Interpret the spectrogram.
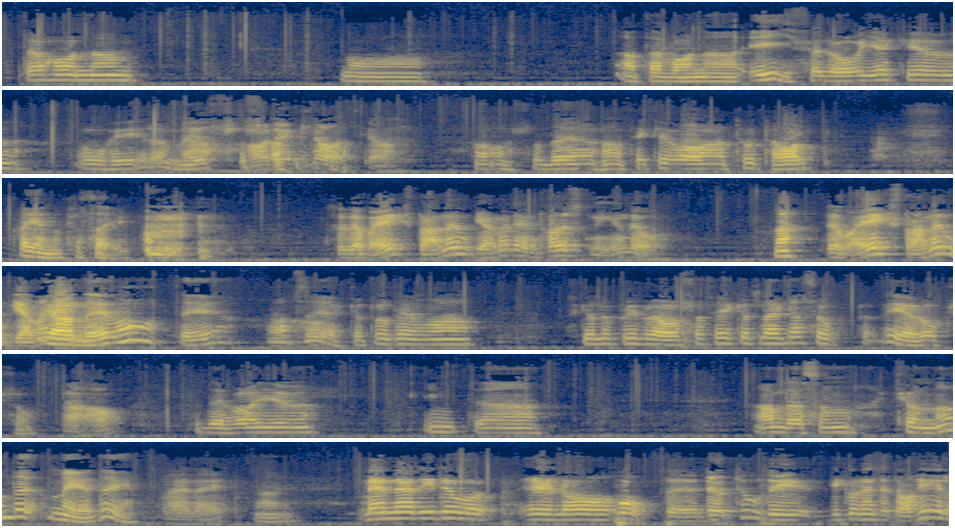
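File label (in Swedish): Frillesås Halland, dialekter; Folkminnen; Svenska sagor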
